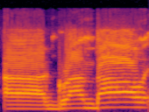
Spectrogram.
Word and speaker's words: Grandal: Grandal. Am I pronouncing it right? Yeah, Grandal is from.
